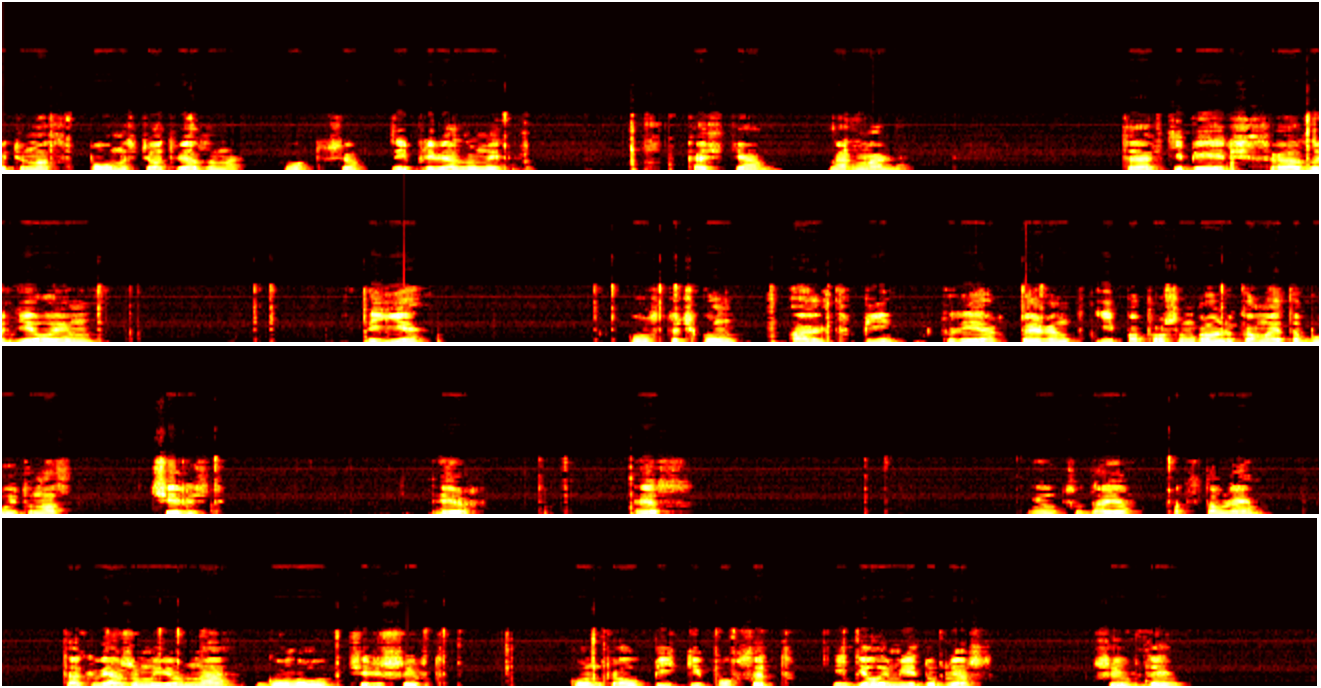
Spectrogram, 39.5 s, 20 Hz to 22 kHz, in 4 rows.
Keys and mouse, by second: 1.4-3.8 drag, 4.8 ctrl+z, 9.8-10.8 shift+middle drag, 11.8 click, 13.8 e, 14.9 click, 16.0 alt+p, 20.9 click, 22.8 r, 23.9 click, 24.4 s, 27.5-28.7 drag, 33.9 ctrl+p, 38.0 shift+d.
